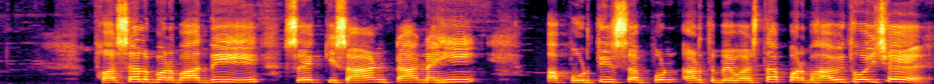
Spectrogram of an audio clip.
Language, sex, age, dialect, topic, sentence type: Maithili, male, 36-40, Eastern / Thethi, agriculture, statement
